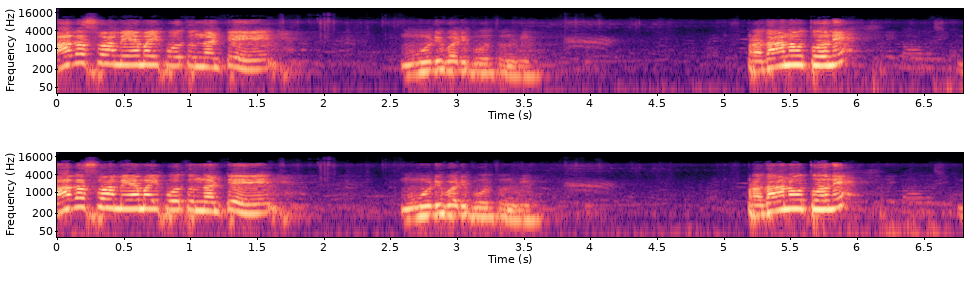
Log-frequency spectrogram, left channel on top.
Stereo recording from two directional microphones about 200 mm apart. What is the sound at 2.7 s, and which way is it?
Speech, 45° right (ahead or behind).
